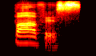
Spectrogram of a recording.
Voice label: "parvis", Indian; Dictionary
